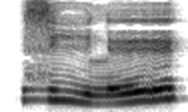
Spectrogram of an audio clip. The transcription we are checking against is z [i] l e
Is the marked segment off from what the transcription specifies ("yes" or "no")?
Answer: no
